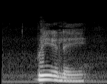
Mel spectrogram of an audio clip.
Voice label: "really", kiwi english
